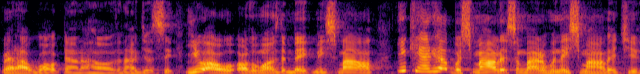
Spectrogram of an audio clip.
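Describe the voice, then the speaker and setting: With a strong Southern US accent, a man talks in a bright, sharp tone, his pitch swinging very widely. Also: quiet background. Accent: heavy Southern US. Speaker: retired corporate executive. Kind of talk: leadership talk. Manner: conversational.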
